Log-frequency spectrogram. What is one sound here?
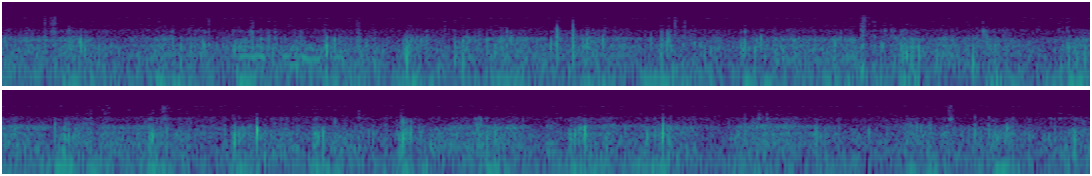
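Footsteps crunch on dry grass and leaves.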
